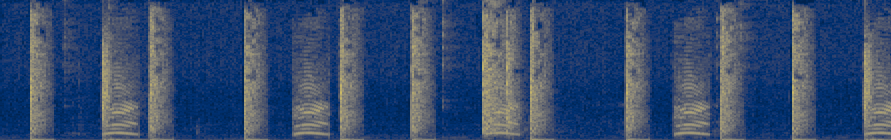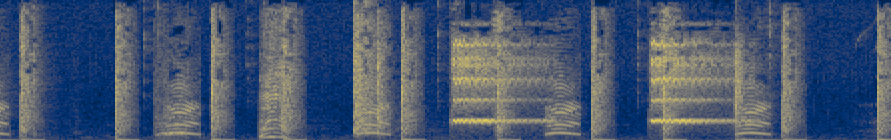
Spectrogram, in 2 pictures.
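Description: A looping electronic music sample of punchy, evenly spaced hits, with two sustained high whistle tones rising out of the beat near the end, each lasting about half a second.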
